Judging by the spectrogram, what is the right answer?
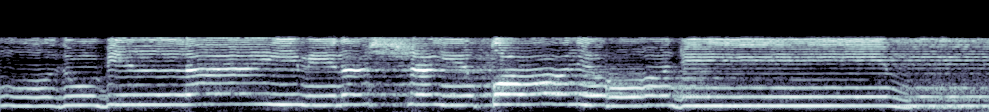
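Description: Music with a high singing voice holding long notes that step to new pitches every second or so, sliding down near the end.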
